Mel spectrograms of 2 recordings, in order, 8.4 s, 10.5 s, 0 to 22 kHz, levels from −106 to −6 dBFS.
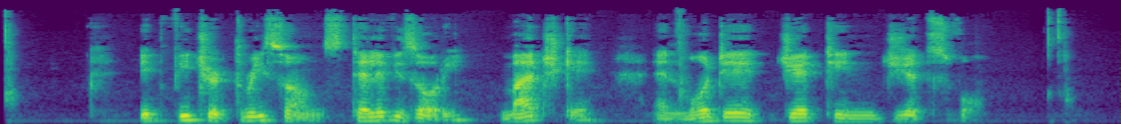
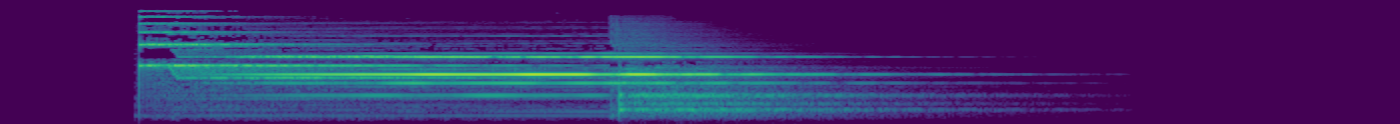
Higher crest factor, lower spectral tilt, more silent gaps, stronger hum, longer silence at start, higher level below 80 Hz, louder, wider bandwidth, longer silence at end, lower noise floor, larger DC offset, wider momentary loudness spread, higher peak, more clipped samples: first, 22 dB vs 16 dB; first, -2.5 dB/octave vs 5.5 dB/octave; neither; neither; second, 0 s vs 1.05 s; first, -62 dBFS vs under -90 dBFS; first, -21 LUFS vs -24 LUFS; about the same, 16 kHz vs 15.5 kHz; second, 0.4 s vs 4.3 s; second, -72 dBFS vs under -90 dBFS; neither; first, 18 LU vs 15 LU; first, -2 dBFS vs -16 dBFS; neither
